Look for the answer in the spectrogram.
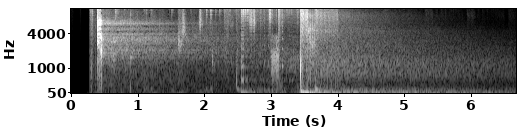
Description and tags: A collection of heavily processed drums (mangled, reverb, hi-contoured)
drums, dub, reverb-experiments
